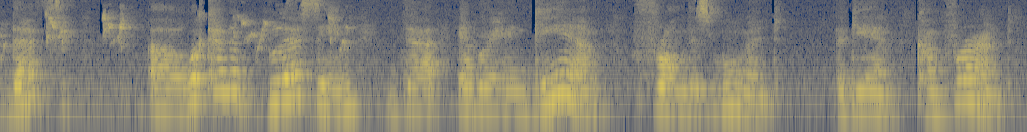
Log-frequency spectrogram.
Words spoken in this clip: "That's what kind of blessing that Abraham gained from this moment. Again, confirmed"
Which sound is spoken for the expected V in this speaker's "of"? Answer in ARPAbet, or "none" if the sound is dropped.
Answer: V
